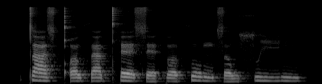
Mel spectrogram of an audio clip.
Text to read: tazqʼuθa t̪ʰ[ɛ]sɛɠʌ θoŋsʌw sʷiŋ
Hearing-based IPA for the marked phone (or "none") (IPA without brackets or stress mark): ɛ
